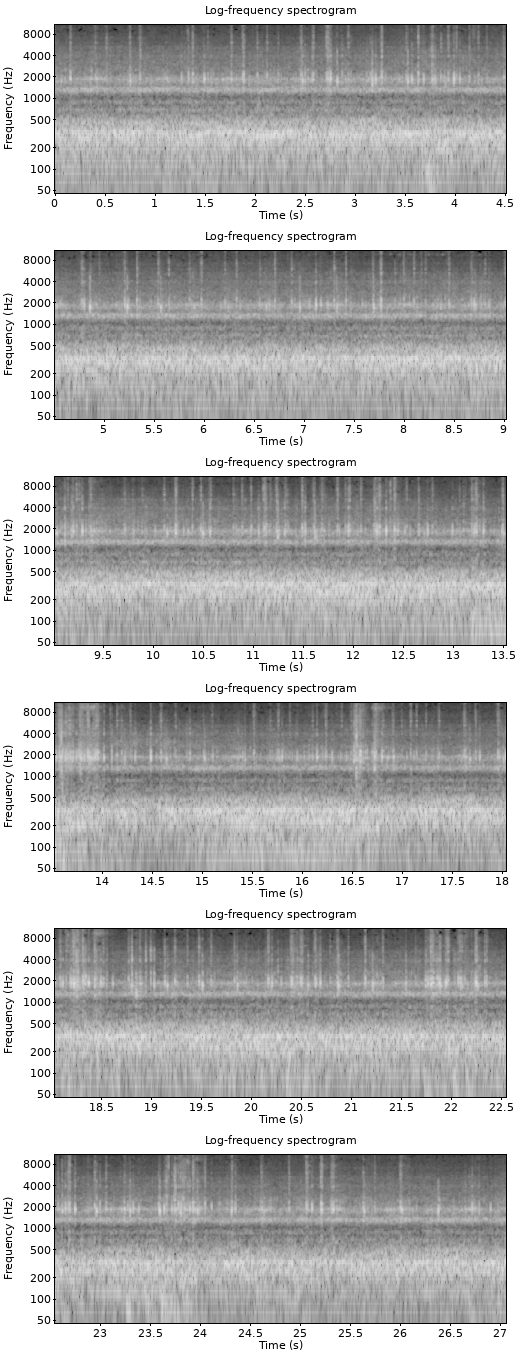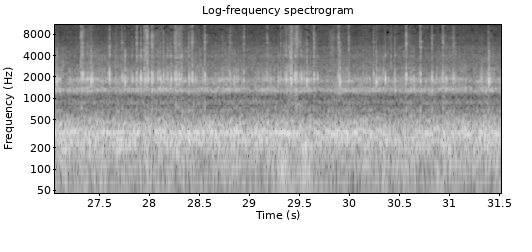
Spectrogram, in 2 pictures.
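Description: Steady rushing noise of a road bike in motion, wind and tyre noise picked up by the bike's camera, with scattered sharp clicks and rattles, most of them in the middle of the stretch.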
